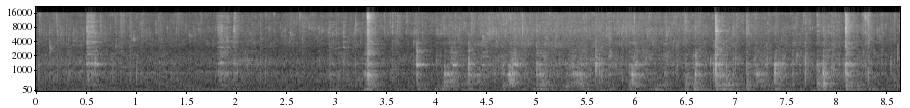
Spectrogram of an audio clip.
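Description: Husked peanuts frying in hot oil with cumin and green chillies, a crackling sizzle under repeated sharp stirring clinks and scrapes of a spoon against the pan.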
